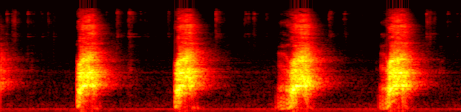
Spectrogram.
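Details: Four sharp, bright barks from a Miniature Pinscher reacting to his own reflection in a mirror, evenly spaced about one second apart, each short and clipped, with silence between.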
